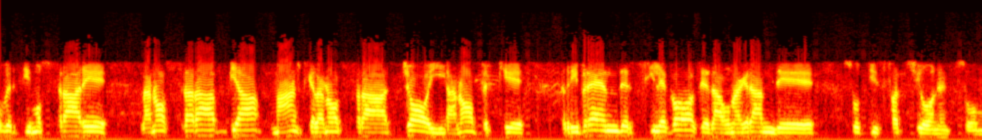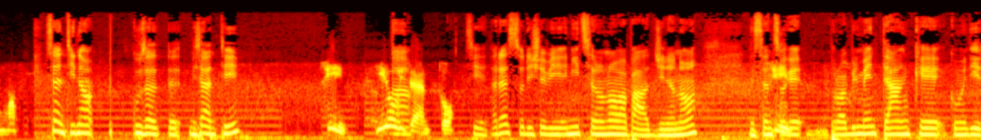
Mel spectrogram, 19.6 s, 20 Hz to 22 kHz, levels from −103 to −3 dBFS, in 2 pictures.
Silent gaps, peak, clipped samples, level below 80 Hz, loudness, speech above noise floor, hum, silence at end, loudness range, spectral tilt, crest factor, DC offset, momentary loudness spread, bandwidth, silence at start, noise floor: none; -6 dBFS; under 0.1%; -38 dBFS; -19 LUFS; 20 dB; none; 0 s; 3 LU; -5.5 dB/octave; 14 dB; 0.3%; 9 LU; 15.5 kHz; 0 s; -38 dBFS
